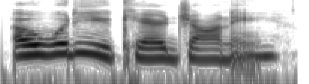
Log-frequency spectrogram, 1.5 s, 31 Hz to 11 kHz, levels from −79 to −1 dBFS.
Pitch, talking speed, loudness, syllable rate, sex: 215 Hz, 235 wpm, -17 LUFS, 5.3 syllables/s, female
